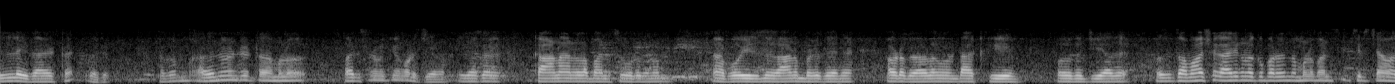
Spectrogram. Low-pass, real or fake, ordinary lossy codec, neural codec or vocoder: 5.4 kHz; real; Opus, 16 kbps; none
